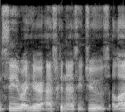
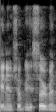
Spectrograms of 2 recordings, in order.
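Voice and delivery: usual speaking voice

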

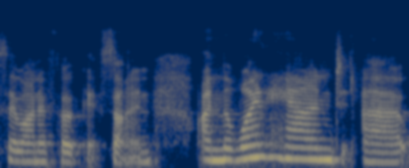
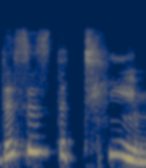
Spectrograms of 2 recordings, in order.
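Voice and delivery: team lifted high and stressed. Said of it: "I wanna emphasize that word team".

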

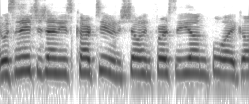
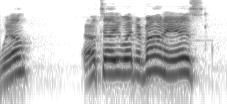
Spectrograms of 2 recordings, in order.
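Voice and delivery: ordinary delivery, nothing marked

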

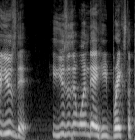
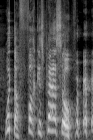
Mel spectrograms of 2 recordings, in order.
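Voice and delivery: sudden blurted outburst, full volume, really loud, high; 6 semitones higher, 4 dB louder than usual. Retelling a story, the speaker quotes what a man suddenly said: really loud outburst. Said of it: "he just says really loud".

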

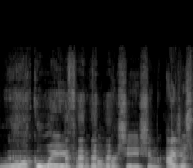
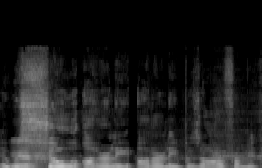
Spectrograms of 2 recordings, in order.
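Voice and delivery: normal talking voice

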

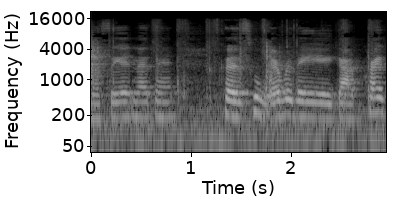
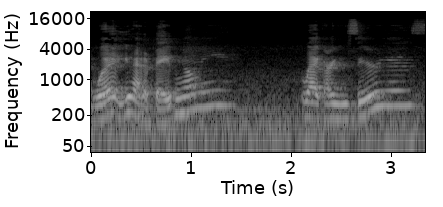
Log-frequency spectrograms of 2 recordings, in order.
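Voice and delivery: acted, grossed-out, disgusted disbelief; 3 semitones higher than usual. Speaker plays the listener reacting to this person's news, acting out disgusted disbelief. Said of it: "you are disgusted".

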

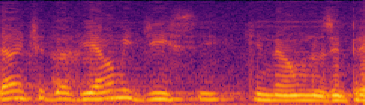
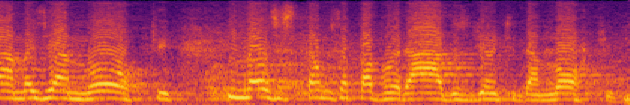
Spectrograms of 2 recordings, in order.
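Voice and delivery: ordinary talk, nothing marked

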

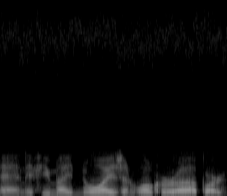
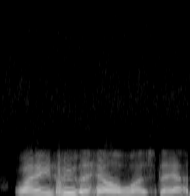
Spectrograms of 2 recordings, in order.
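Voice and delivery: very loud, high blurt, room-filling; 8 semitones higher, 15 dB louder than usual. Retelling what a woman said in a restaurant: retelling someone speaking very loudly. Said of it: "Nell says so loudly that everybody in the restaurant could hear".

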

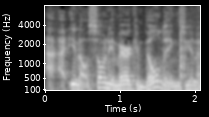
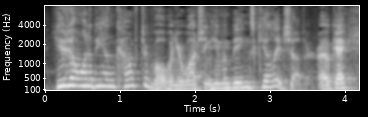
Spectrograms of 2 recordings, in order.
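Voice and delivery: pitched-up, knowing, deliberately sarcastic little dig; 6 semitones higher than usual. Talking about shade for spectators watching people kill each other, deliberately sarcastic. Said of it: "I'm going to be a little deliberately sarcastic here".

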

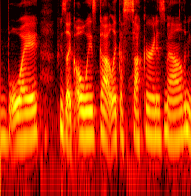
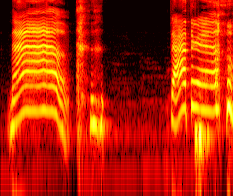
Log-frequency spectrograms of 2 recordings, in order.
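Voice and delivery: very high cartoon kid voice, "ma'am" drawn out; 12 semitones higher, 7 dB louder than usual. Voicing someone who yells at the speaker for the bathroom, in a Cartman voice. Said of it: "he's Cartman".

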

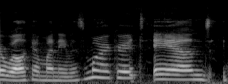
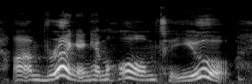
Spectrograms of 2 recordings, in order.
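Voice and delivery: goofy put-on character voice, louder; 6 dB louder than usual. Trying to recreate a character voice that sounds goofy: goofy Doctor Pinderschloss voice. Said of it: "trying to recreate Doctor Pinderschloss".

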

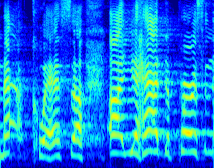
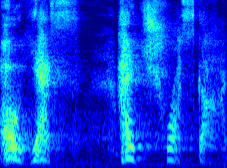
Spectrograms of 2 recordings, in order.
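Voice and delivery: grave, solemn, deep, serious, hushed whisper; 8 semitones lower, 10 dB quieter than usual. Speaking to believers, acting out a believer's answer in a mock-serious deep voice. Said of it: "the voice gets deep. It gets very serious".

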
